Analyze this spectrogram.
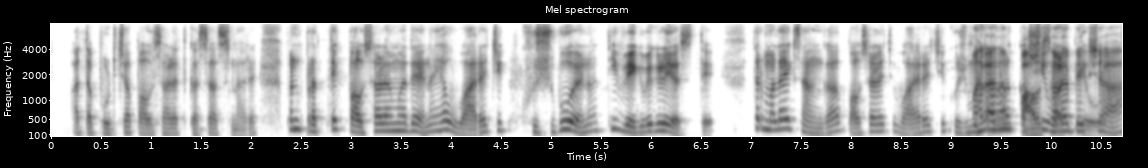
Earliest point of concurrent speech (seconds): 9.2 s

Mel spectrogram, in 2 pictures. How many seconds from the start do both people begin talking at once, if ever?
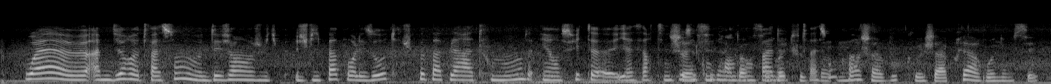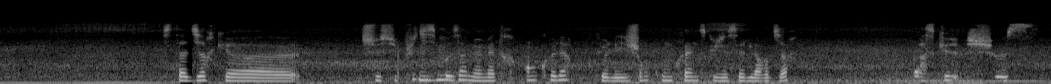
6.7 s

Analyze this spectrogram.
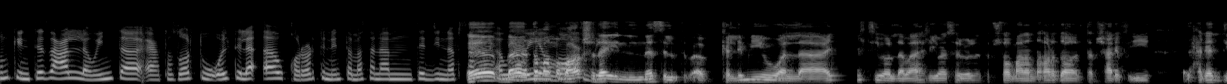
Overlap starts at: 4.7 s

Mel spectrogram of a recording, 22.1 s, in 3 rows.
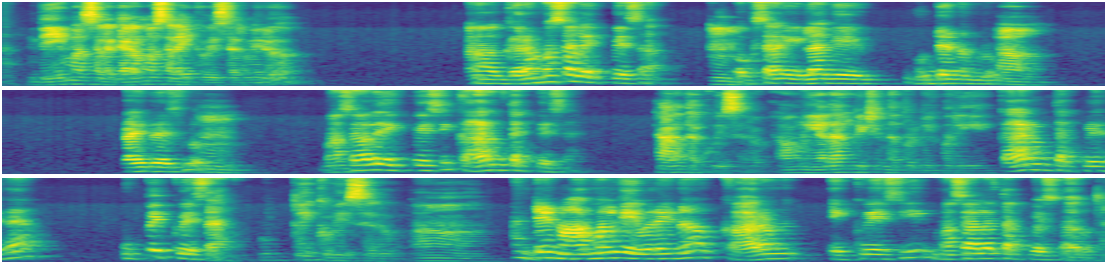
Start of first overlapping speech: none

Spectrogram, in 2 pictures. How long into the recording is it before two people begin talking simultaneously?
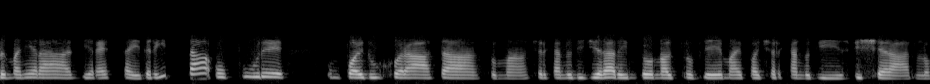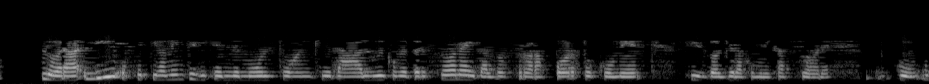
none

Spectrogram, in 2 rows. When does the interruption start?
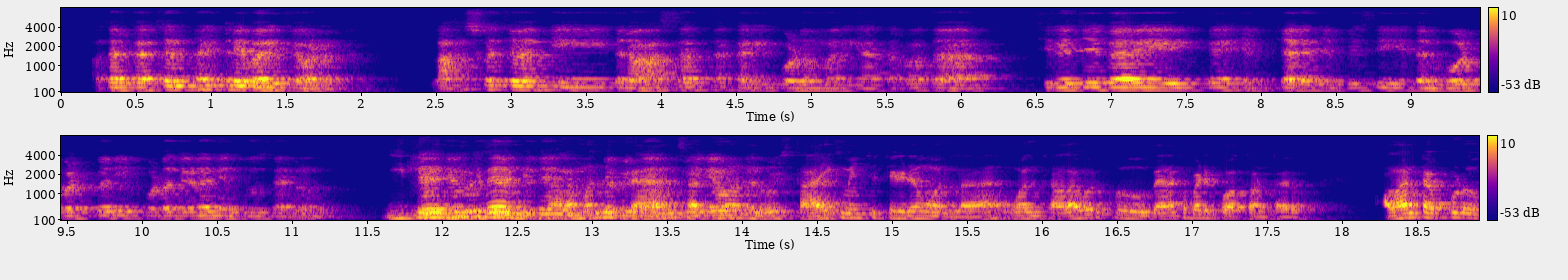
11.8 s

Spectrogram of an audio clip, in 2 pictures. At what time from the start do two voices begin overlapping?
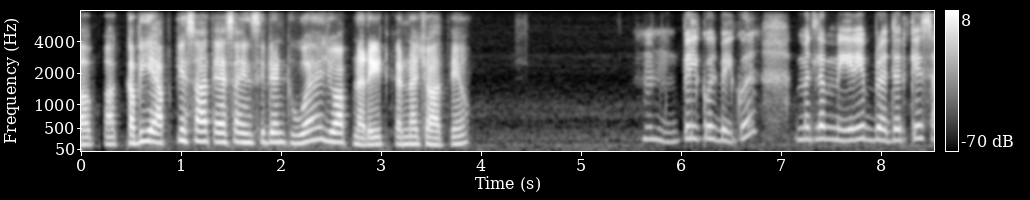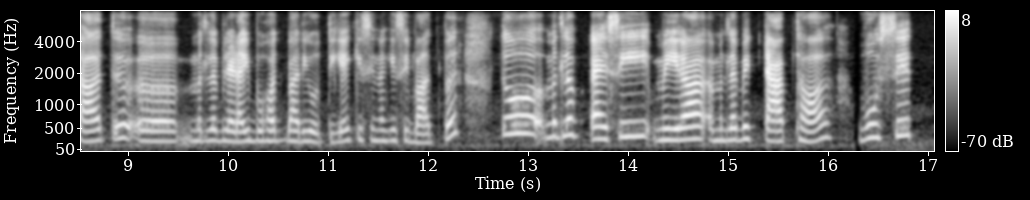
none

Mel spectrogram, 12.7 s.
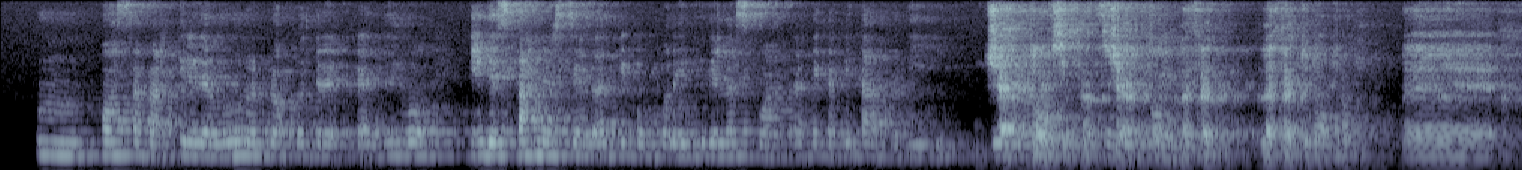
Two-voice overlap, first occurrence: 8.1 s

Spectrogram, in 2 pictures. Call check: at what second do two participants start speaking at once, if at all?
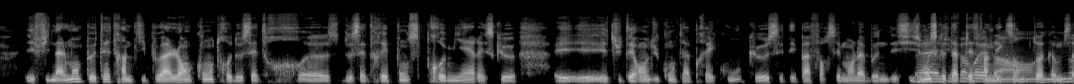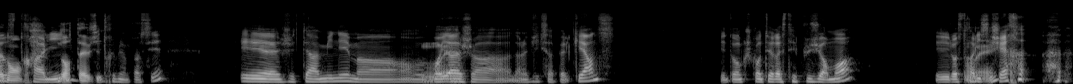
9.1 s

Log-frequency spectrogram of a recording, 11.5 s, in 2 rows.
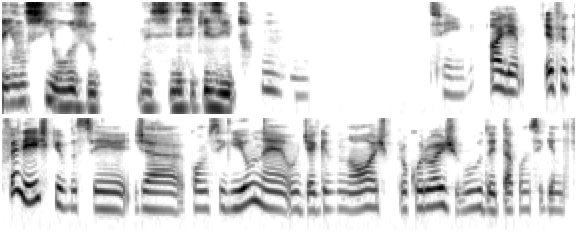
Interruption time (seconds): none

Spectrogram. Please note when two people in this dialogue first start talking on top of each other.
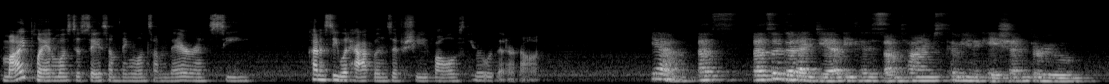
none

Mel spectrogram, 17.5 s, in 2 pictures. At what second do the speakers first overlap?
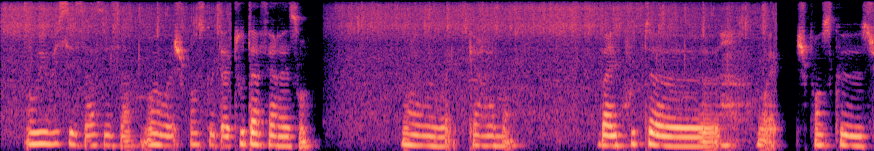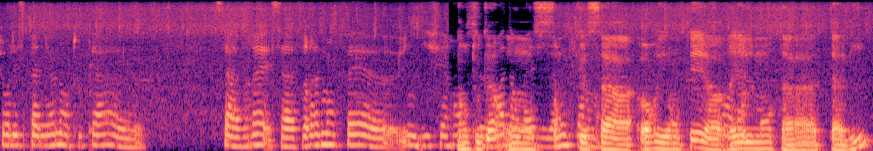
13.3 s

